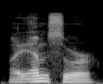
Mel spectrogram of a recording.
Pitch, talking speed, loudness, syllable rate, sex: 115 Hz, 175 wpm, -15 LUFS, 3.8 syllables/s, male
